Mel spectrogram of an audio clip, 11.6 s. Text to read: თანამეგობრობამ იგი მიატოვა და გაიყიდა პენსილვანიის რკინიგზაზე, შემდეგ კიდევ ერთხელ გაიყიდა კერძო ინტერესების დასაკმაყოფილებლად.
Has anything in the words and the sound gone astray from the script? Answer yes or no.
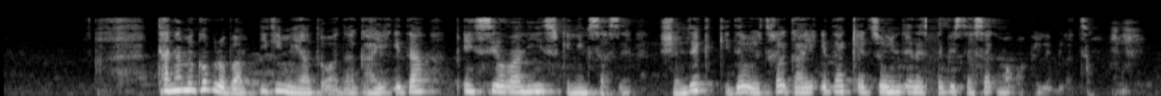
yes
